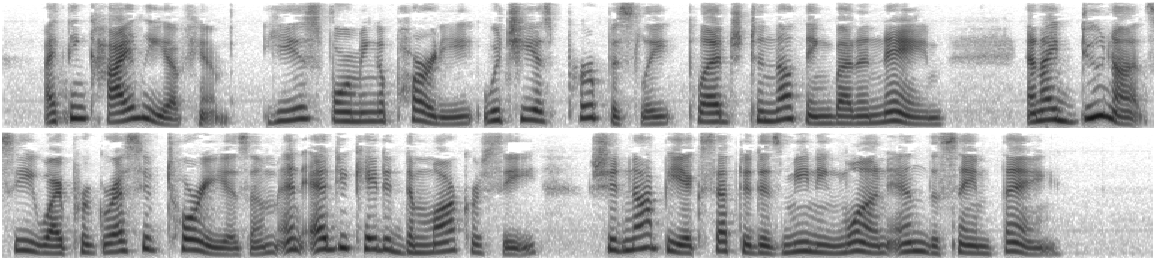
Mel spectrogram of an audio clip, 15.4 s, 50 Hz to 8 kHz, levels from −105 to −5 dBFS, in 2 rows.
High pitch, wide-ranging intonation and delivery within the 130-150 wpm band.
No: high, 210 Hz; wide, 5.9 semitones; average, 165 wpm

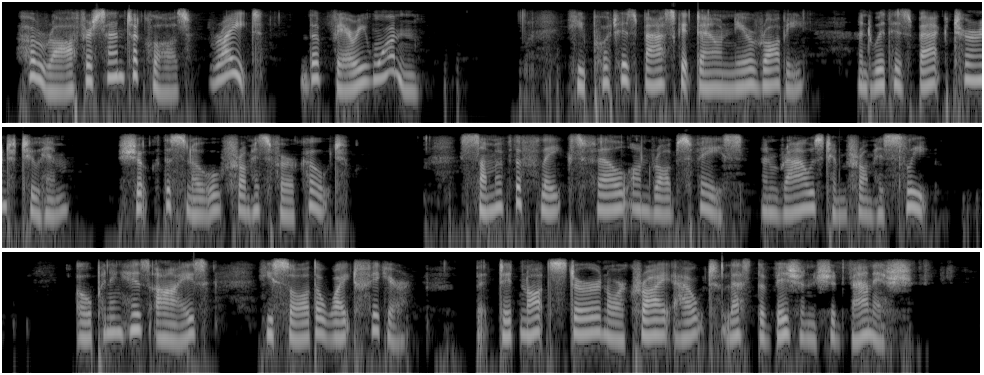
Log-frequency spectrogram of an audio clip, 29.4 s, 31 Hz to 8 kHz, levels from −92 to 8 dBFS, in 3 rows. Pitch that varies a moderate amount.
Yes: average, 3.7 semitones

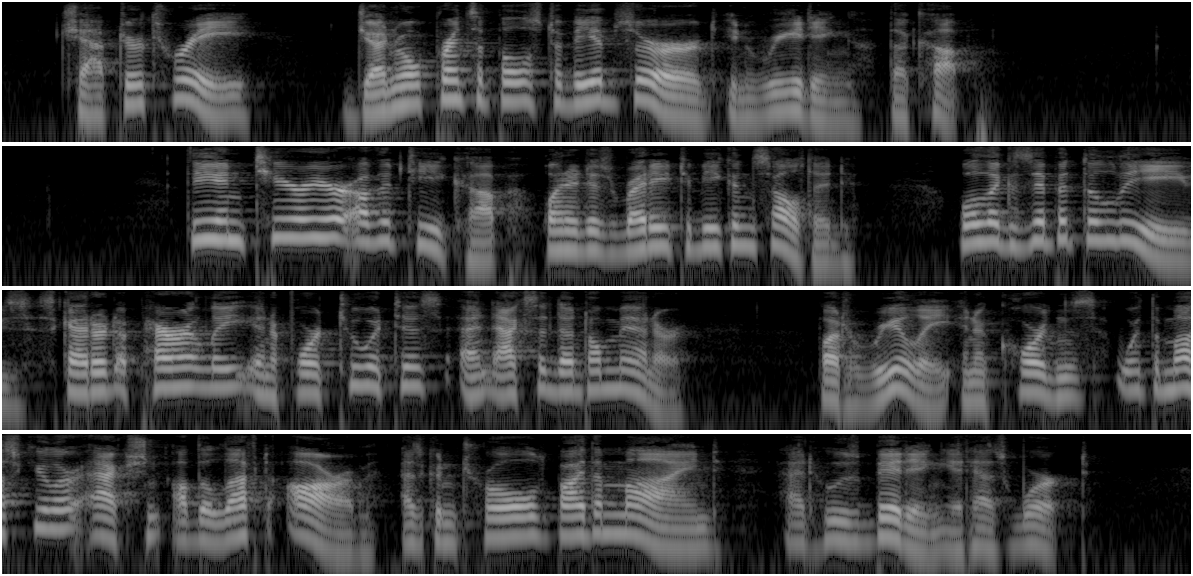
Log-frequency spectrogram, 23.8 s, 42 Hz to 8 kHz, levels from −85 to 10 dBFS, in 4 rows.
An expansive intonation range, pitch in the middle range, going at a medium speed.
Yes: wide, 7.4 semitones; medium, 175 Hz; average, 150 wpm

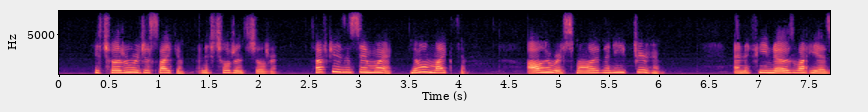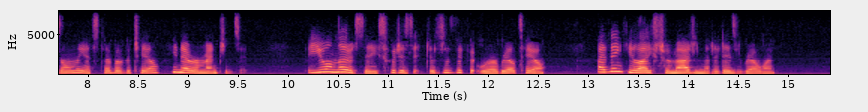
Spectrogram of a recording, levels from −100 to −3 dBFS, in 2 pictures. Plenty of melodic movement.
No: average, 3.9 semitones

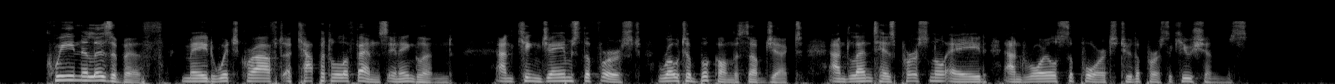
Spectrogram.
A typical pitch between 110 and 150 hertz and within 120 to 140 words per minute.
Yes: medium, 140 Hz; slow, 135 wpm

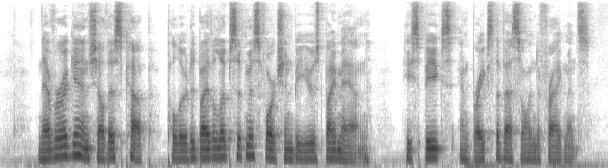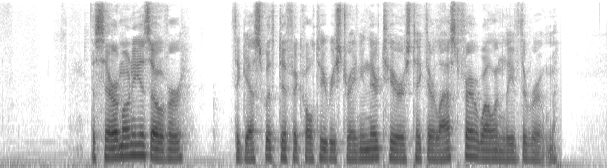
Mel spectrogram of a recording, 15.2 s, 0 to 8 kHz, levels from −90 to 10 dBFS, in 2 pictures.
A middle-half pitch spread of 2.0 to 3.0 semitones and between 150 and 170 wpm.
Yes: narrow, 2.5 semitones; average, 165 wpm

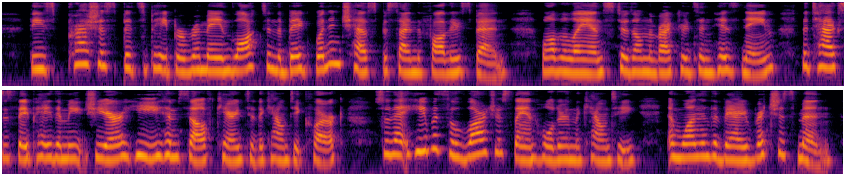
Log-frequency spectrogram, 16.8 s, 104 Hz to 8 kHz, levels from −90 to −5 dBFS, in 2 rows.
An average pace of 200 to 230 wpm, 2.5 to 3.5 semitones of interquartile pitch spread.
Yes: fast, 205 wpm; average, 3.1 semitones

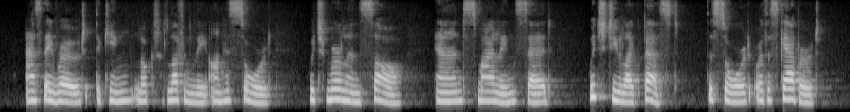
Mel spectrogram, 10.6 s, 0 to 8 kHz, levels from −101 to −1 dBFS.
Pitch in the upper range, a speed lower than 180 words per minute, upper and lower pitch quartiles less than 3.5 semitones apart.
Yes: high, 205 Hz; average, 145 wpm; average, 3.0 semitones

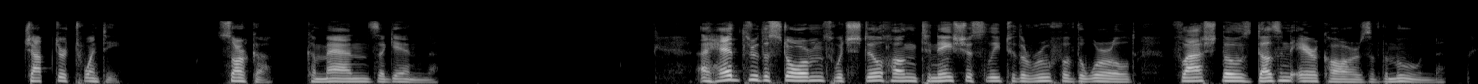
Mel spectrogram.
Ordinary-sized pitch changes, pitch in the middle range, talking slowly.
Yes: average, 4.2 semitones; medium, 150 Hz; slow, 105 wpm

